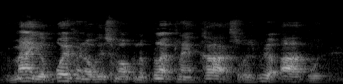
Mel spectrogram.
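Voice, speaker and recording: Amid noticeable background noise and audible room echo, a man with an American accent speaks at a medium pitch in an animated tone. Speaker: spiritual storyteller vlogger. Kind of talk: casual storytelling monologue. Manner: fast.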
